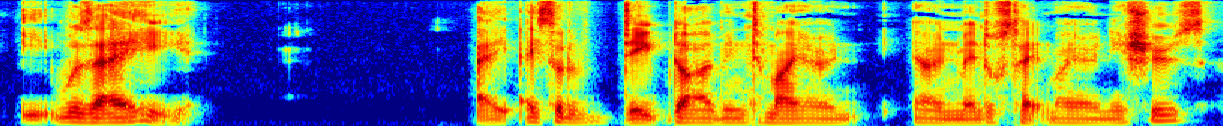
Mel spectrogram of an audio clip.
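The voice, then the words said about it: Emotional, slightly shaky voice. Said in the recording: “I'm sounding a little bit emotional”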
